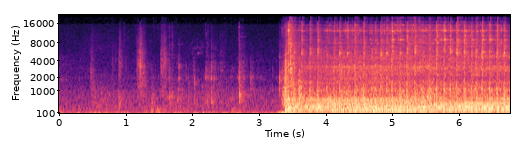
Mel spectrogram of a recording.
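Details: Stihl HS 81R two-stroke hedge trimmer after cleaning the plugged spark arrestor screen and refitting the exhaust, possibly without choke; uneven low popping, then a jump to a steady high-revving buzz that holds smoothly with no stumbling: runs healthy.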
